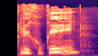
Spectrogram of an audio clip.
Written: glykogen

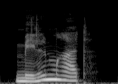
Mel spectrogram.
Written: mellemret

